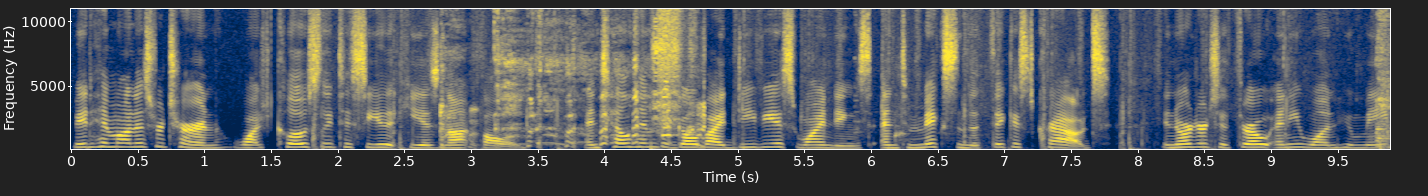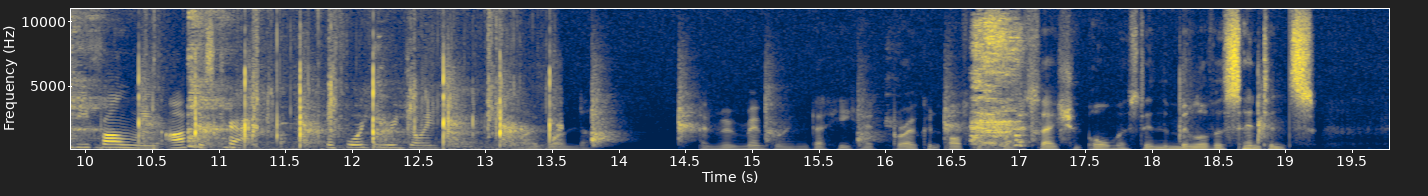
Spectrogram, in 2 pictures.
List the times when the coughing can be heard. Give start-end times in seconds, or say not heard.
2.8-4.8, 9.8-11.3, 16.0-17.4.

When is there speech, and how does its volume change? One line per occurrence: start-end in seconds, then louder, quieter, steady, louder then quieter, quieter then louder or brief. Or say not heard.
0.0-13.8 quieter
14.6-19.7 louder.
